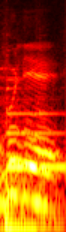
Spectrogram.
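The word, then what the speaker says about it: Gaulier: Formada pelo Teatro Escola Macunaíma, pela Escola Internacional de Teatro, como pronuncia? École Philippe Goulier? – École Goulier.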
